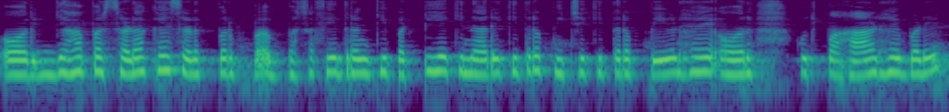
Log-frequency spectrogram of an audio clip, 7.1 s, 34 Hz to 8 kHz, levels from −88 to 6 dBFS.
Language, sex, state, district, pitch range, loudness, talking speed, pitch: Hindi, female, Bihar, East Champaran, 220-240 Hz, -23 LUFS, 220 wpm, 230 Hz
